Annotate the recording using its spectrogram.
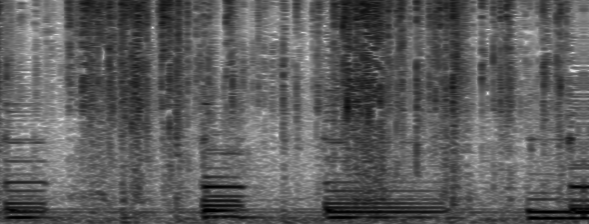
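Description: Clear plastic packaging bag crinkling as hands handle and pull at it, over background music with short runs of pitched notes.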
